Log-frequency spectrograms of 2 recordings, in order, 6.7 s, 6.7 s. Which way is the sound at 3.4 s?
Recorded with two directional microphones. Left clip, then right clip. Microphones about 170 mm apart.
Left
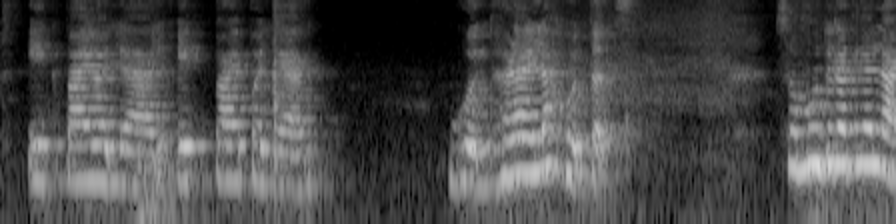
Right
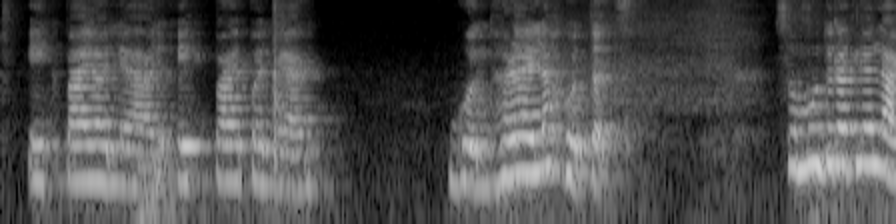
15° right (ahead or behind).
